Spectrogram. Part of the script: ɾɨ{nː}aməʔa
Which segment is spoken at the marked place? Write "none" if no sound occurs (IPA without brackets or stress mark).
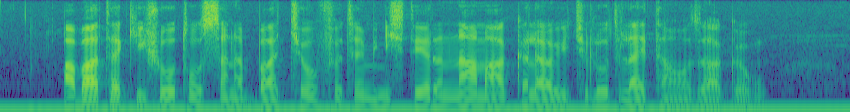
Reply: nː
